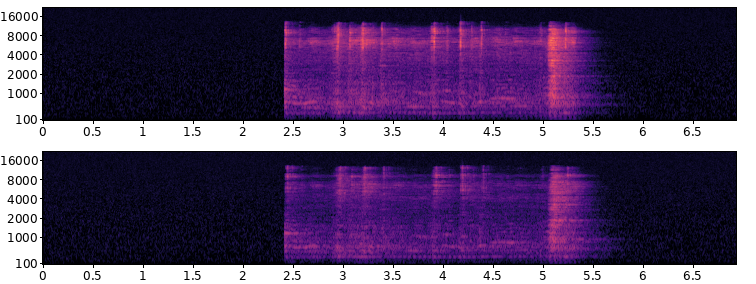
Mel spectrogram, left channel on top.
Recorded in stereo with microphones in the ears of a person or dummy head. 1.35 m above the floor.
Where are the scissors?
80° left, 0.8 m.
